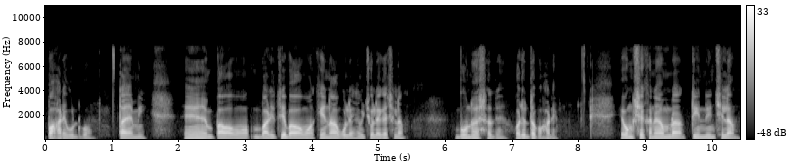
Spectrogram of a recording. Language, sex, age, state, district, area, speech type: Bengali, male, 45-60, West Bengal, South 24 Parganas, rural, spontaneous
